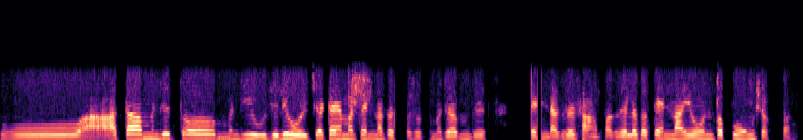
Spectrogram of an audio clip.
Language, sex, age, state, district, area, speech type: Goan Konkani, female, 18-30, Goa, Bardez, urban, conversation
